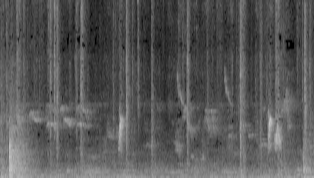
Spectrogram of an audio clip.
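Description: Caged oriental magpie-robin fluttering its wings and moving about the cage, with the loudest flurry of wingbeats right at the start. Two more short, sharp flutters come about halfway through and near the end.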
